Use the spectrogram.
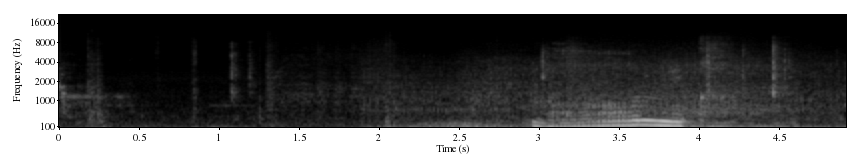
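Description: A car engine in the video game Watch Dogs cranks and revs up, rising in pitch and loudness over a couple of seconds amid faint background clicks, with no talking.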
